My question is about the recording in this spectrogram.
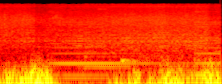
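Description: Wind buffeting the microphone: a low rumble that comes in gusts. Soft held music notes come in under it about a quarter of the way in.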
